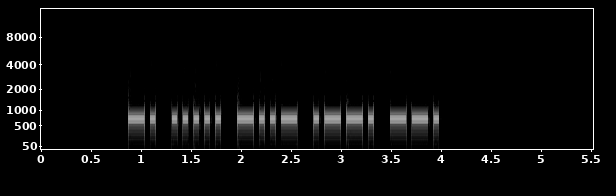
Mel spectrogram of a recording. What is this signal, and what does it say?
Morse code, heard as a keyed tone, about 22 wpm, 700 Hz. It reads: N5XPG
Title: USA Call Signs - 5 Characters - Repeated 3x - 22wpm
